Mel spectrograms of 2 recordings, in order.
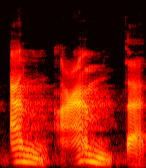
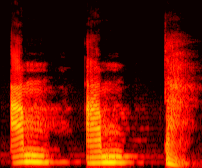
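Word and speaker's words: أنعمت: Niko nggen ayat siratalladzina an'amta kan an'amta alaihim ghairil maghdubi alaihim waladolin kadang-kadang Dia membacanya tidak anamta tapi amamta loh kok am-am tak Pi lah itulah maka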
